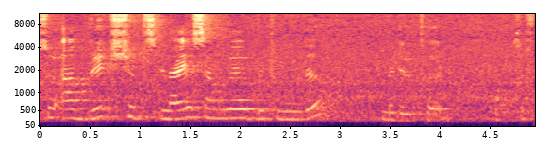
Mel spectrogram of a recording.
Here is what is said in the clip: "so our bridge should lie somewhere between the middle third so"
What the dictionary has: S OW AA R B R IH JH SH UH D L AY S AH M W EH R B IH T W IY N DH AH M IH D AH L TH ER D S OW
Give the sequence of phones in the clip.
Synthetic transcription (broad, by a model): S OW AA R B R IH JH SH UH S L AY S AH M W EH R B IH T W IY N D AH M IH D AH L T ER D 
